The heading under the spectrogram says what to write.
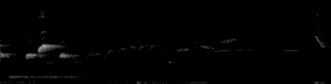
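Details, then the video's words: White-rumped shama in full song: a loud rich phrase of whistled notes near the start, then a quieter run of thin rising and falling whistles, ending with a short high chirp. "BURUNG MURAI BATU FULL ISIAN"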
